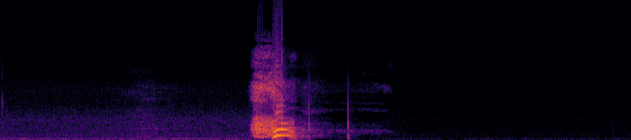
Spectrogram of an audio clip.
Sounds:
Sneeze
